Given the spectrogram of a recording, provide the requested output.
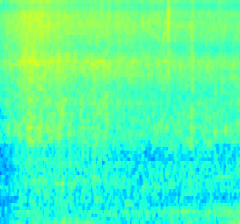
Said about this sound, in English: In the East Jerusalem neighborhood of Shayah Monday, pedestrians slip into entryways to allow cars to pass in the narrow streets.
